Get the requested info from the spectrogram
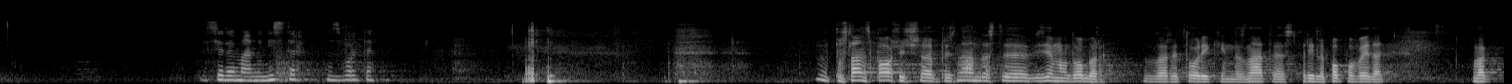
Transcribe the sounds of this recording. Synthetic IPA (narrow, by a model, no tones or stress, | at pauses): bɛseːd̪ɔimaːminiːst̪əɾizʋoːlt̪ɛ | pɔslaːnt̪spaːwʃit͡ʃpɾiznand̪ast̪ɛizjeːmnɔd̪oːbəɾʋəɾɛt̪oːɾikiːnd̪aznaːt̪ɛst̪ʋɐɾiːlɛpoːpɔʋeːd̪at̪ | ampak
